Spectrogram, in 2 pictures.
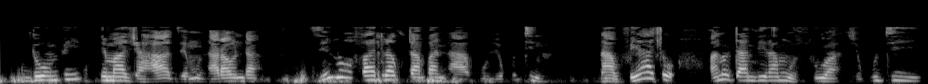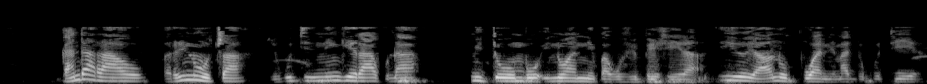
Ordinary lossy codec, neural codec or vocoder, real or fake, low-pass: MP3, 24 kbps; none; real; 7.2 kHz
